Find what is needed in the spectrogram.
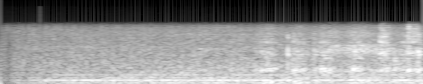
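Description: Kitchen knife slicing raw chicken breast into strips on a cutting board, with a few faint taps of the blade on the board near the end, over a steady low hum.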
